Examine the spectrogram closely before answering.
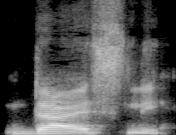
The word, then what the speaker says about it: diastole: तो इट्स नॉट सिस्टोल या सिस्टोली, नॉट डायस्टोली या डायस्टोल, इट्स सिस्टली and diastole. ठीक है, the O is silent in this part.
